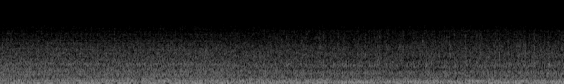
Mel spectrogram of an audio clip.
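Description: A Bf109 fighter's piston engine in a DCS flight sim eases off the throttle, giving a steady, dense, loud drone with a low rumble that holds unbroken and alone throughout.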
